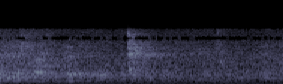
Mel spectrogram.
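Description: A single sharp click about a second in, over quiet room sound, with the fading tail of a louder noise at the start.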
